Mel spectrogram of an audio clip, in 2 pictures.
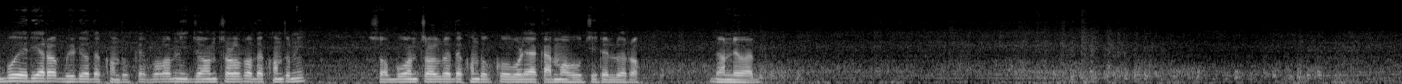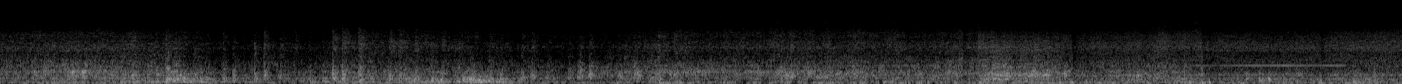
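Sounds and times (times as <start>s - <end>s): train rolling noise: 0.0s - 28.0s.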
